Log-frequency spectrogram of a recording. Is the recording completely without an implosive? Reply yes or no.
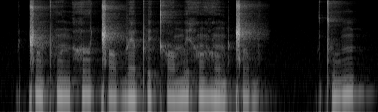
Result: yes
